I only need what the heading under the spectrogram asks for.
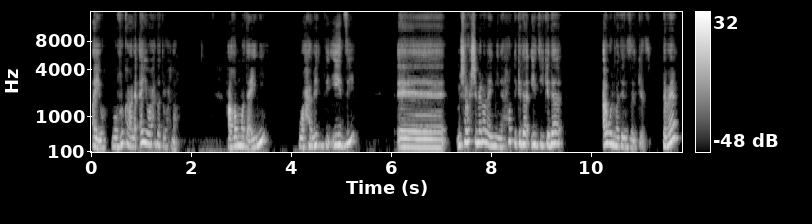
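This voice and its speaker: A woman with an Egyptian Arabic accent hosting a crochet giveaway live stream, excitable and laughing often, repeating oaths as she chats. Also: mid-range voice, brisk, husky. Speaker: crochet channel host.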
